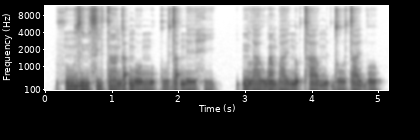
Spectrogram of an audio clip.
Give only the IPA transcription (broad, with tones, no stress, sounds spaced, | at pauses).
θ ũ˦ z ĩ˦ sʰ i˦ t ã˦ ɡ ä˦ ʔ ŋ o˨ ʊ̯ m u˨ k u˦ d ä˦ ʔ n e˦ ɪ̯ h i˦ | ʔ ĩ˦˨ l a˦ ʊ̯ w ã˦˨ b a˦ ɪ̯ n ʊ˦ ʔ tʰ a˨ ʊ̯ ŋ ɪ˦ ʔ d o˦ ʊ̯ t a˨ ɪ̯ b o˦˨ ʊ̯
